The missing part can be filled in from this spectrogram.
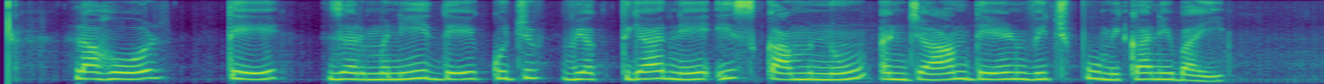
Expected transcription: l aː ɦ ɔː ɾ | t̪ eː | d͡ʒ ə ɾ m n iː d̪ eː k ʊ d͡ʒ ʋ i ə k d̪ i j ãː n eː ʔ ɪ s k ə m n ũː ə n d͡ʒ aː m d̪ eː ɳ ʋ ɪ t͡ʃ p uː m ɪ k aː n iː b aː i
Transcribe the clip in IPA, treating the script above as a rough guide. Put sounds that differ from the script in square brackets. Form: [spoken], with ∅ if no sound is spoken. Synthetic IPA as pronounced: l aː ɦ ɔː ɾ | t̪ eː | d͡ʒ ə ɾ m n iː d̪ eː k ʊ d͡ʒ ʋ [j] ə k [t̪] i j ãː n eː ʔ ɪ s k ə m n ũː ə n d͡ʒ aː m d̪ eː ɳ ʋ ɪ t͡ʃ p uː m ɪ k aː n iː b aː [iː]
